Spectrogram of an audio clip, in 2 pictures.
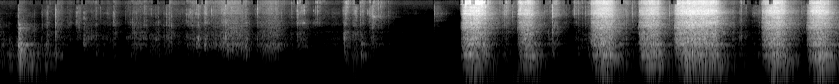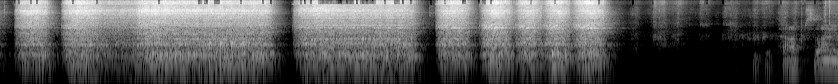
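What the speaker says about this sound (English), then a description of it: "I'm going to spin it and at the same time put some sandpaper in here against the side of the wheel." Sandpaper pressed against a spinning rusted pulley on a lawn mower being restored, a loud harsh rasping scrape in long repeated strokes, with quieter talk before and after.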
